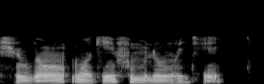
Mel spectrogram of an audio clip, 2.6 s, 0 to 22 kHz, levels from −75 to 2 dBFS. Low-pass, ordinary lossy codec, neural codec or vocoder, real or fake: 3.6 kHz; none; vocoder, 22.05 kHz, 80 mel bands, Vocos; fake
